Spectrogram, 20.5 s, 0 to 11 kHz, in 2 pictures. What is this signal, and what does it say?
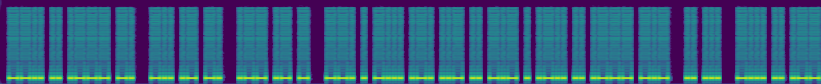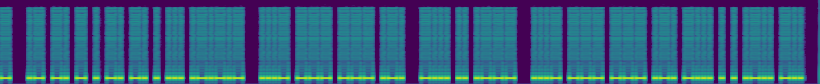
Morse code, heard as a keyed tone, about 32 wpm, 800 Hz. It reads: ZIJN DAN WAT GEBRUIKELIJK IS BIJ ANTENNES. VOOR BIJ VOORBEELD
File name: HOLLANDAIS texte clair 1 vitesse 30 mots minute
